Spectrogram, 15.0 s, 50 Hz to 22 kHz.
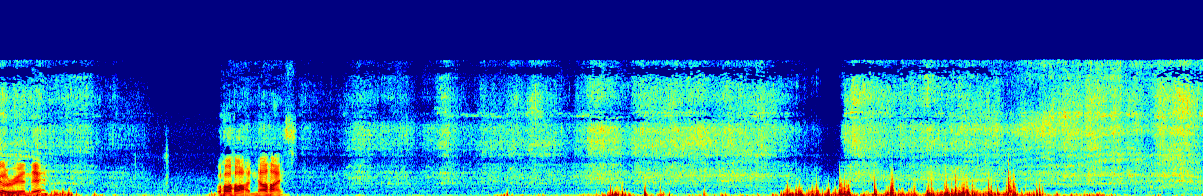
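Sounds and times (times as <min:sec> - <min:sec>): wind buffeting microphone: 0:00.0 - 0:02.0, 0:06.0 - 0:15.0.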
